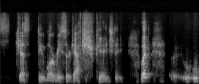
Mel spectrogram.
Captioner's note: chuckles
